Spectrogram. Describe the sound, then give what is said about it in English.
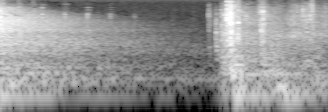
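The door of a side room swings shut with one solid thud as two men close it, preceded by a soft whooshing rustle and followed by a short, dull reverberation. No one speaks. “he goes with Reb Nissan to a side room, and they close the door”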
